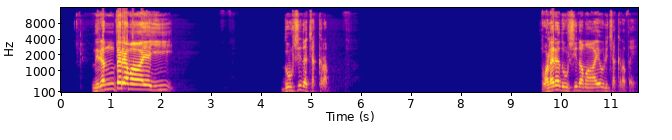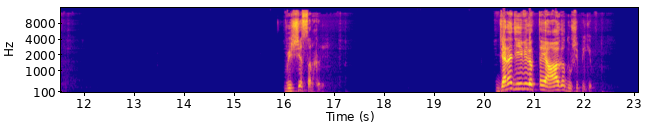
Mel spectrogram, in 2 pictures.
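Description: An elderly man speaks calmly and expressively into a close microphone, in short phrases with long pauses.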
